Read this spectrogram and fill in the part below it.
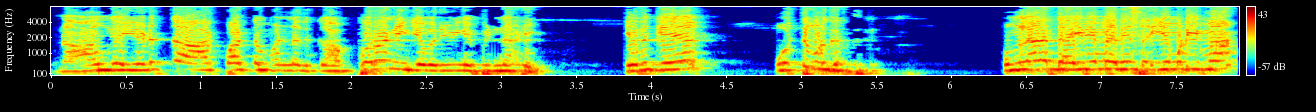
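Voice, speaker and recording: A man's voice: extremely high pitch, a bit bright. A man with a Tamil Nadu accent giving a fiery, combative protest speech full of challenging questions. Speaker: political party speaker at a protest. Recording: noisy live rally recording.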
